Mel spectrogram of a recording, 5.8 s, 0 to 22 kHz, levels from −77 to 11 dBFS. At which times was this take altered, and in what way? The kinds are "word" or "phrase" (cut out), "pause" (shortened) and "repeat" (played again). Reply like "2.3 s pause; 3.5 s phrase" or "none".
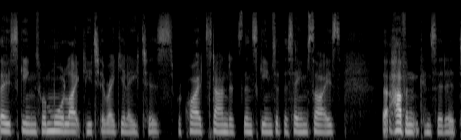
1.2 s word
